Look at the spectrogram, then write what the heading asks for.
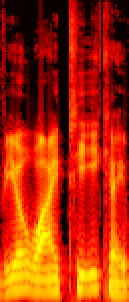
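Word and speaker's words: Wojtek: artillery supply company and he was named voytech pronounced vytek voytech by the soldiers the name roughly translates to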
